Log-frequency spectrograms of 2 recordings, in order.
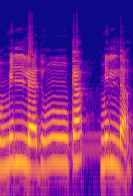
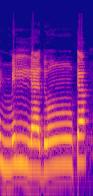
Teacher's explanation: نون جو ہے وہ لام کے اندر مرج ہو گیا ہے لیکن اس کی ساؤنڈ نہیں آ رہی، ٹھیک ہے، کیونکہ وہ غنہ کے بغیر ہے، ٹھیک.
